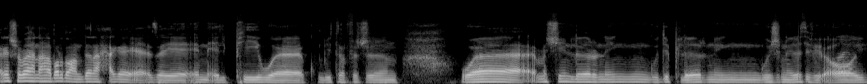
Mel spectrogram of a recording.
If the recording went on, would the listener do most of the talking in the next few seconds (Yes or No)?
Yes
